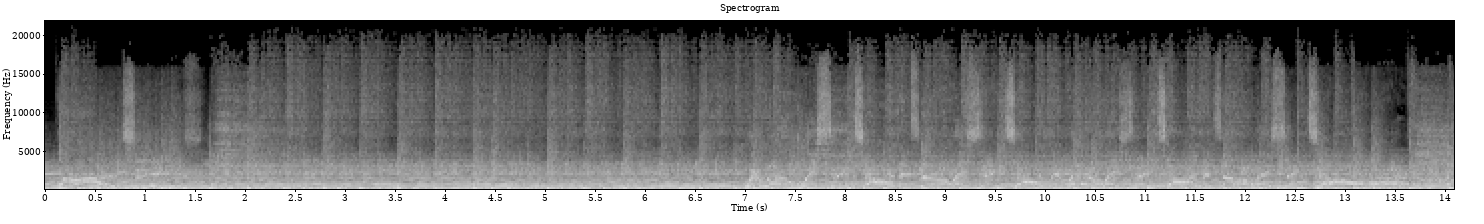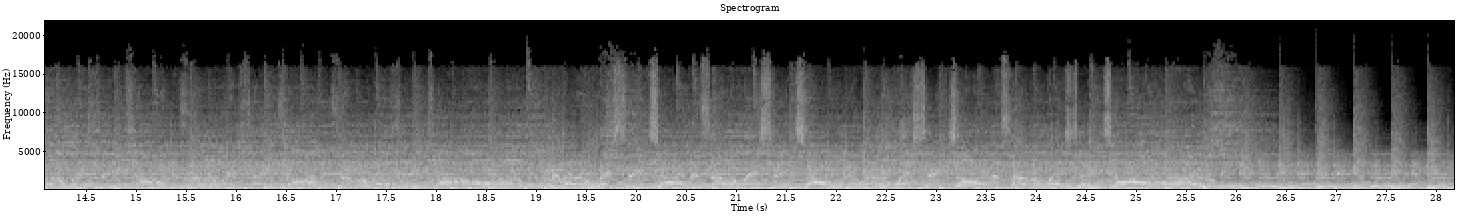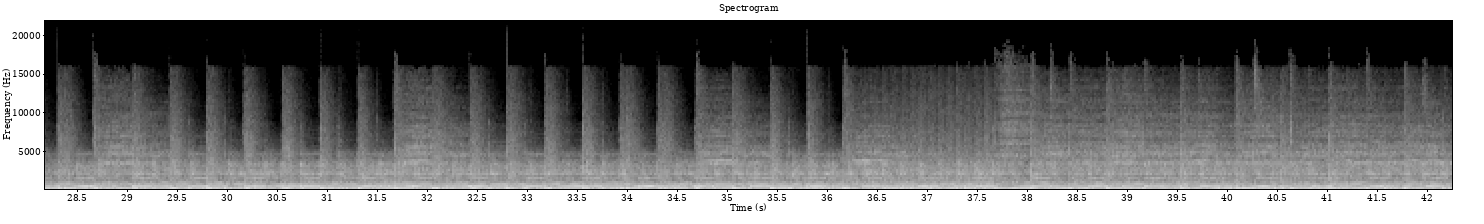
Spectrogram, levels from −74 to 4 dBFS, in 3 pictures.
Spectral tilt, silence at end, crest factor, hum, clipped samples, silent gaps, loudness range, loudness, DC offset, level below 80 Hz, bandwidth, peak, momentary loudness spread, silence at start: -5 dB/octave; 0 s; 10 dB; none; under 0.1%; none; 1 LU; -11 LUFS; under 0.1%; -20 dBFS; over 20 kHz; 0 dBFS; 2 LU; 0 s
